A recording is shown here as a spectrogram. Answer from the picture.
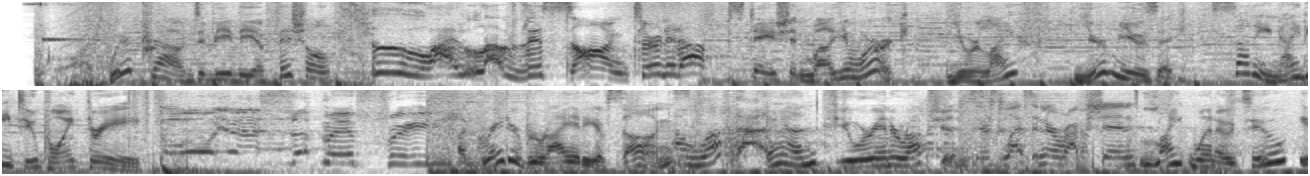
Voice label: Imaging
